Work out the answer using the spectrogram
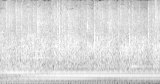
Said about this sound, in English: Oh, somebody give the Lord a clap.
